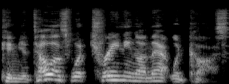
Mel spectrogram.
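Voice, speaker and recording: A man speaks at a moderate pace with lively intonation. He has a plain, everyday voice. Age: 60s. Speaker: sales consultant and author. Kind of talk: podcast interview.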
